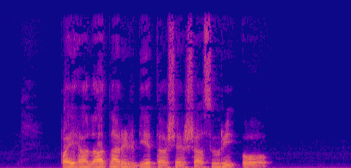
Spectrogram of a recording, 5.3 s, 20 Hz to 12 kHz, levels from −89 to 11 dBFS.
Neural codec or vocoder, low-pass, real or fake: none; 10.8 kHz; real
